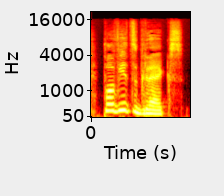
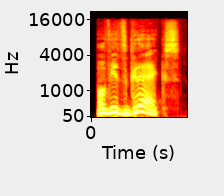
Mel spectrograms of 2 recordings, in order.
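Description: First: High-pitched lizard echo; high talking-lizard repeat; lizard parroting. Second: Lightly raised prompt to a pupil; keeper prompting. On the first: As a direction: parrot it back in a high creature voice. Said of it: "powtórzył jaszczur". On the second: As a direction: coax a word out, testing. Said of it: "spróbował". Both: A narrator's reading.

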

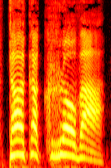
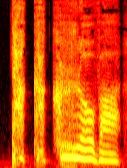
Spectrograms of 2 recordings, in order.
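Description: First: Louder, wailing repeat with TAKA stressed; anguished lament, louder on TAKA. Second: Lamenting. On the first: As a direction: cry it out in grief for the cow. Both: A narrator's reading. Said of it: "wyrzekał coraz żałośniej".

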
